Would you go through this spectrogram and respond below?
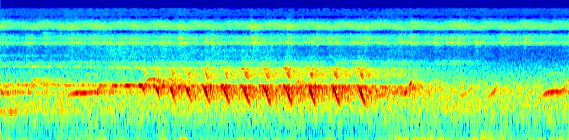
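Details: Close calls of a siamang in Ketambe Forest, lar gibbons faintly behind: a rapid run of short, sharply falling notes repeated about every quarter second, then a few scattered rising whoops amid steady insect-like hiss.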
